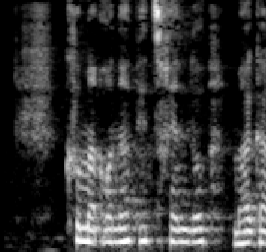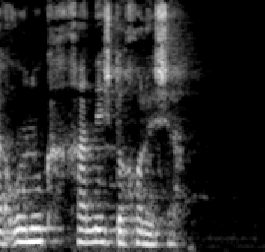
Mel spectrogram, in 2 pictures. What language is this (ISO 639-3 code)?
xmf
